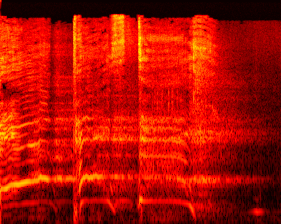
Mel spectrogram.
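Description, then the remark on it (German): A man yells loudly and hoarsely in strained, sustained bursts during an acting exercise, shouting at a woman playing his ex-girlfriend, his voice breaking and rising with sharp accented shouts, fading off toward the end. “Und mach noch mehr, komm, schrei ein bisschen.”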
